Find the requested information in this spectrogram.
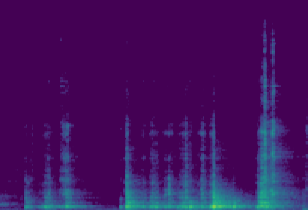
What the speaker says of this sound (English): and we will scrape off that side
